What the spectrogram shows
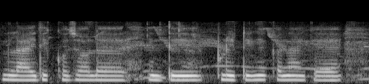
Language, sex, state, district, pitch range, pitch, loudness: Chakma, female, Tripura, Dhalai, 200-210 Hz, 205 Hz, -15 LUFS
